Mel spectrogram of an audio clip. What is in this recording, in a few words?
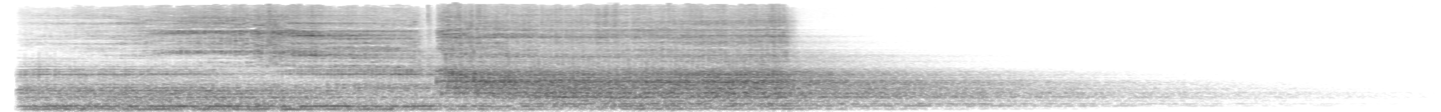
Shouts; Entrati; Warframe; Man In The Wall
